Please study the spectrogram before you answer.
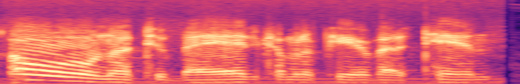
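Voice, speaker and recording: Low-voiced man talking over CB radio. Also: lively intonation, normal speed. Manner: trucker CB lingo, easygoing. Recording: lo-fi radio clip with music. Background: music.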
